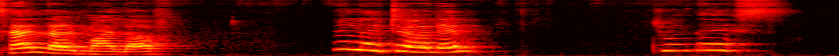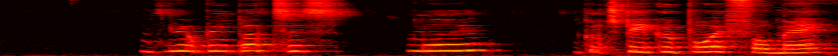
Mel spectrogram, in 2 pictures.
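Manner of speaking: very high, sing-song coaxing. Real, not acted. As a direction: coax a little one with a treat. Coaxing the pet mid-filming.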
